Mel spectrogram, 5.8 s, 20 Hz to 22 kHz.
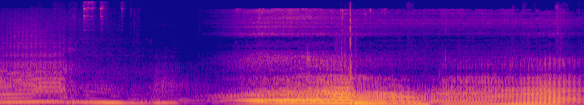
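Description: A turbocharged Fiat 500 Sport Turbo engine idles, then revs up loudly in a sustained rising roar with a steady harmonic drone, held close to the microphone.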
